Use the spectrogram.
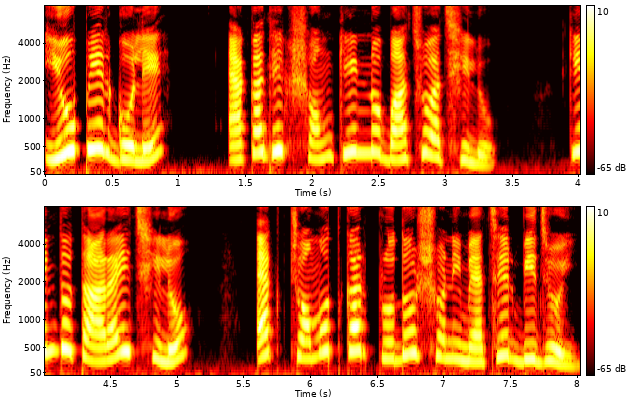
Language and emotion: Bengali, neutral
